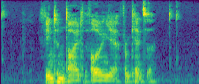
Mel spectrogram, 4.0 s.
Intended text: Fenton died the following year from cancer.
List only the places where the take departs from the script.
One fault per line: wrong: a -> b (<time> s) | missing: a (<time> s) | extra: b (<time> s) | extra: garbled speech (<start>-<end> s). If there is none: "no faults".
no faults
